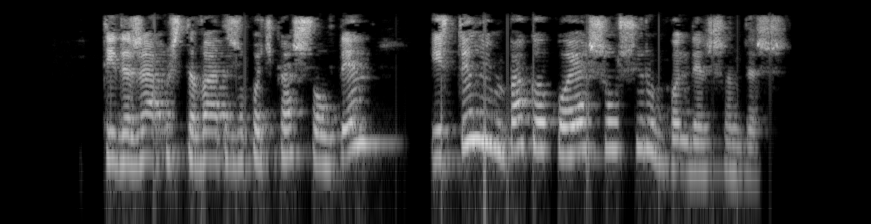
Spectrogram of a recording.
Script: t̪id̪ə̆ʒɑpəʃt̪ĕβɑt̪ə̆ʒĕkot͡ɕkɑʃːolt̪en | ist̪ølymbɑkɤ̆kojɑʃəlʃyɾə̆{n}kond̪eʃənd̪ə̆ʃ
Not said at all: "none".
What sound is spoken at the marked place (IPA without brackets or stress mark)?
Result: m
